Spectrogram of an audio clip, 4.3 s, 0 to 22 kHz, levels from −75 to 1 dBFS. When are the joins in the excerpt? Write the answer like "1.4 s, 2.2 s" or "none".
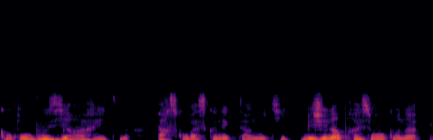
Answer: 2.9 s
